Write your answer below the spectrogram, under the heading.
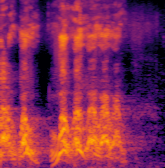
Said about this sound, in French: Je suis tombé sur une vieille dame qui avait un, caniche, un petit chien noir. Et quand je suis passé à côté, le chien commence à aboyer.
